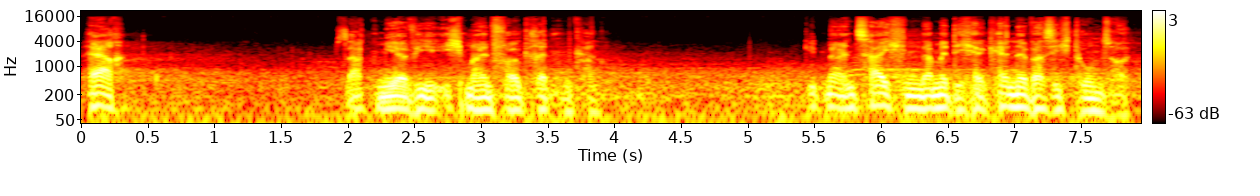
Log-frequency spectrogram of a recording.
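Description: A man's voice: mid-range voice, lively intonation, moderate pace, creaky, a bit bright, long reverb tail, slight background noise. A man playing a troubled, commanding king in a dramatic radio play, imperious and urgent. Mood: pleading prayer.

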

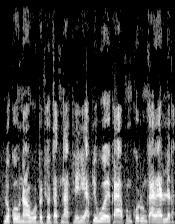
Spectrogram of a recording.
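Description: A man's voice: on the low side, flat delivery, brisk, lo-fi sound, lightly acted. An actor playing an elderly male friend who coaxes and scolds in a Varhadi Marathi accent. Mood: coaxing. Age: older. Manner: coaxing, chiding with repeated "गड्या".

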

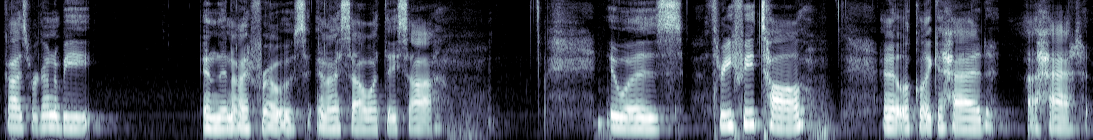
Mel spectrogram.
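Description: Teenage girl, flat intonation, mid-pitched, plain-spoken, hesitant, casual personal storytelling. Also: smooth. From Bell Island, Newfoundland, Canada. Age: teenager, about 14 to 15.

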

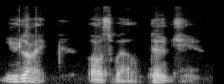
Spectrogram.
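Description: A man voicing a frail, earnest young woman in a ghost story, hushed and halting. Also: deep voice, very animated, vocal fry, a little hiss or hum, exaggerated voice. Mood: gently pleading.

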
